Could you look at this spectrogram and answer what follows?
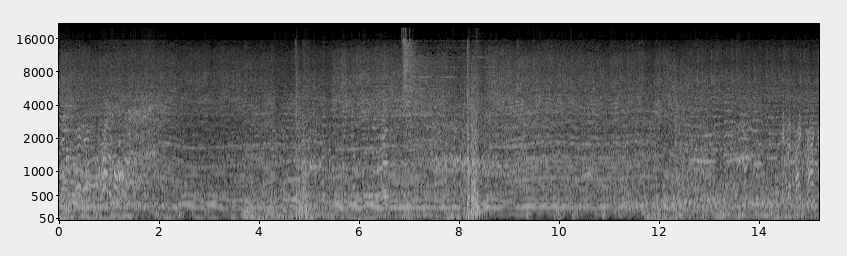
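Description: Race cars from the 1930s-era game Mafia: Definitive Edition roar around a track in a tight pack, a continuous whine of engines rising and falling as cars pass close by, with an announcer talking over the noise.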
